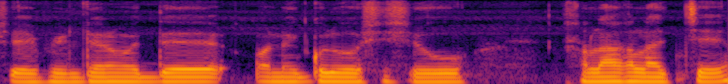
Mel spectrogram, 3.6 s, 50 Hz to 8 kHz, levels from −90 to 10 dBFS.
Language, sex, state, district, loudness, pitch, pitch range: Bengali, male, Assam, Hailakandi, -15 LUFS, 115 Hz, 115-120 Hz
